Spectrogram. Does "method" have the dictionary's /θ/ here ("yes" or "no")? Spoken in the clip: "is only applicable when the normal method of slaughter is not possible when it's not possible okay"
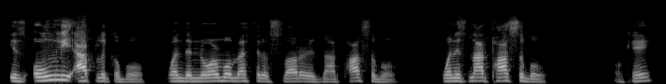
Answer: yes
